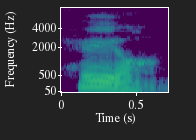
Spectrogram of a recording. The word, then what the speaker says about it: Heian: In Okinawan, the word is pinon, but in mainland Japanese, it's heian. And it's the same word, the same meaning, just pronounced differently.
